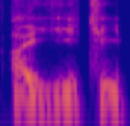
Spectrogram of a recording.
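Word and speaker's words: Ayiti: Вот на креольском прямо так Айити и пишется.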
